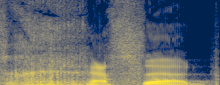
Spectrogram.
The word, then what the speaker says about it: chesed: But I believe that with agape love, by the way, the Hebrew word for that is chesed. I usually don't use it because I have to spit on the first three rows to say it correctly with the guttural sound. But this chesed is, I will work for your success even when you're screwing up.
